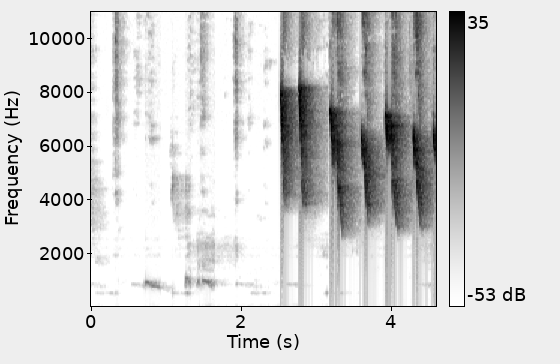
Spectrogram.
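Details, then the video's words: Saffron finch song recorded live without cuts, meant to warm up a bird, 'pega pé' style: a few faint soft notes first, then six loud, sharp high notes, each sliding downward, coming roughly twice per second. "esquenta seu canário da terra em 10 minutos. som gravado aí vivo sem cortes"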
